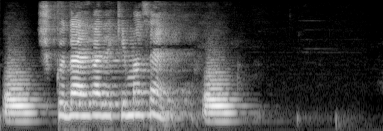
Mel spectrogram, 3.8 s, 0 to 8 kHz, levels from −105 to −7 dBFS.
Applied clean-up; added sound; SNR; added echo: none; Brass instrument; 1 dB; reverberation time 0.7 s.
